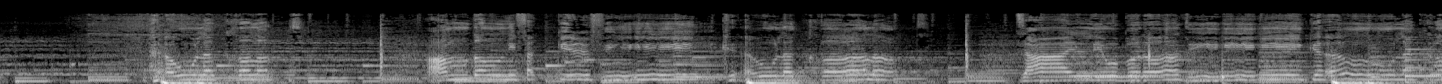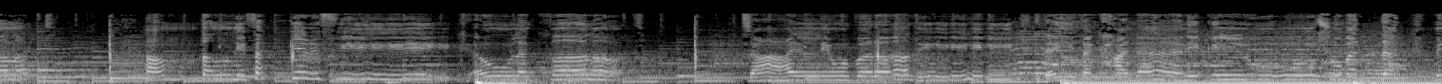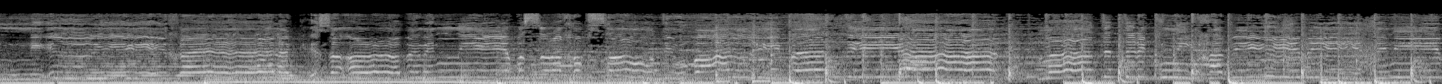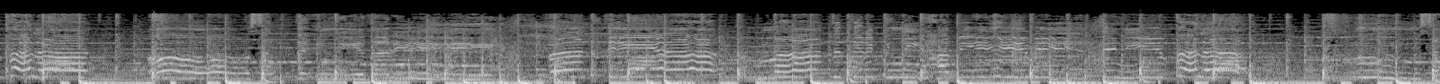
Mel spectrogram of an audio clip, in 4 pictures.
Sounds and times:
Music: 0.0s - 57.6s.

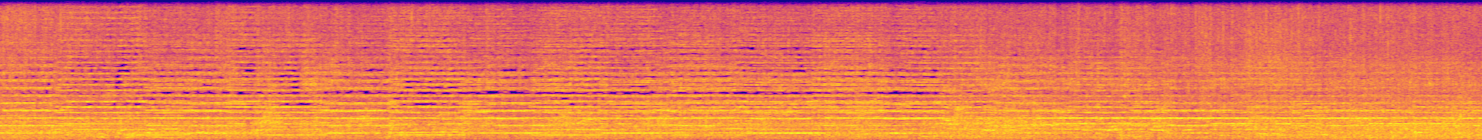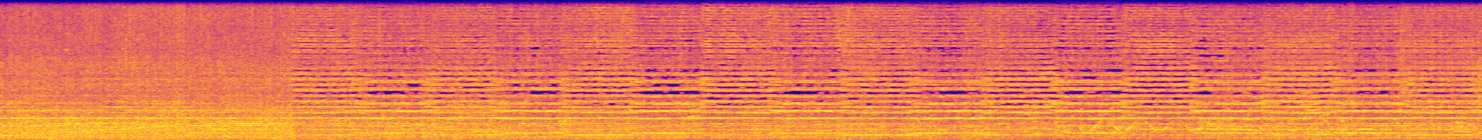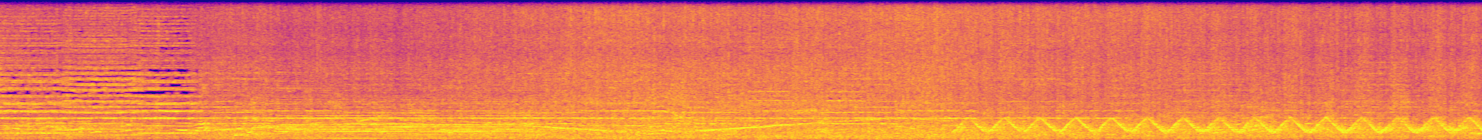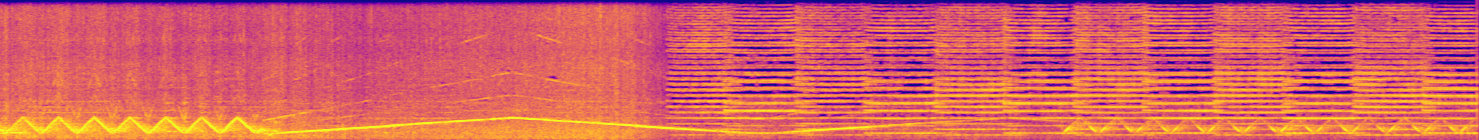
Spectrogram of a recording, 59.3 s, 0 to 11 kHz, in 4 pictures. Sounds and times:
Ambulance (siren): 0.0s - 59.2s
Police car (siren): 0.0s - 59.2s.

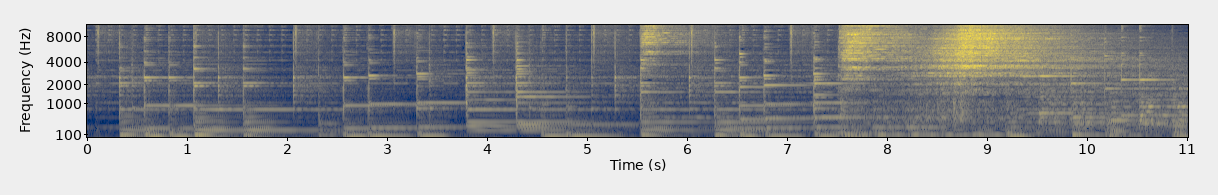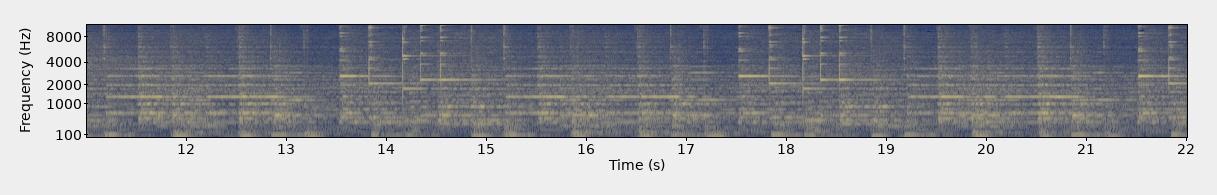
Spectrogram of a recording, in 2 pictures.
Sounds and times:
Music: 0.0s - 22.0s.

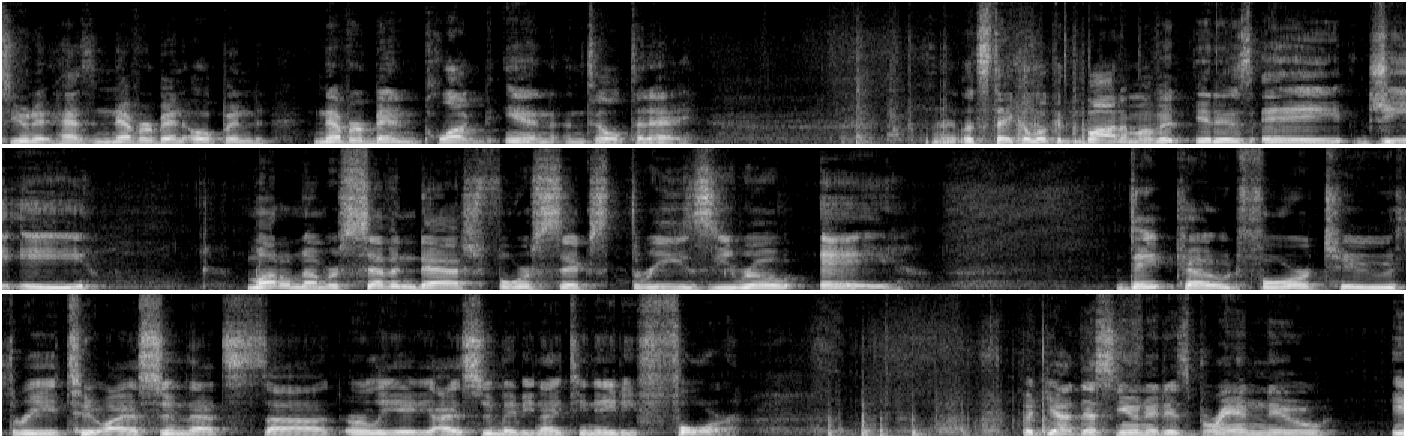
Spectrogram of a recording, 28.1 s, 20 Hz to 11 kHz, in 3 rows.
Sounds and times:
Speech: 0.0s - 4.7s, 6.2s - 10.0s, 11.0s - 15.5s, 16.8s - 23.7s, 25.5s - 28.0s.

